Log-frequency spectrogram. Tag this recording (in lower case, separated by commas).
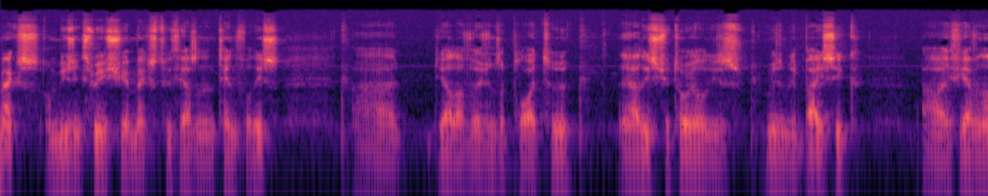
speech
